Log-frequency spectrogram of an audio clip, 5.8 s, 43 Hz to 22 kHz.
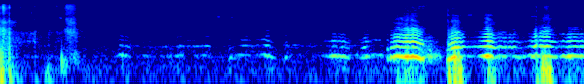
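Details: Kempele, Finland, 9 July 2022: at first a Willow Tit's faint, spaced, nasal "tsää tsää" calls, later louder harsh, drawn-out alarm calls near the end, said to come from a crested tit.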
